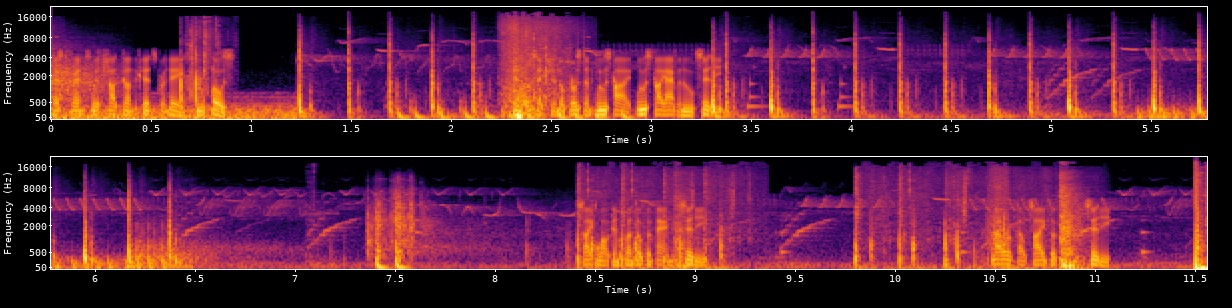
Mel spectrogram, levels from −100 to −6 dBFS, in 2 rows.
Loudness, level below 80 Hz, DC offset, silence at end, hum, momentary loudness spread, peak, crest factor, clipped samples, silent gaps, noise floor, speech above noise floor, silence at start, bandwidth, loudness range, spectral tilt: -24 LUFS; -30 dBFS; under 0.1%; 0 s; none; 13 LU; 0 dBFS; 24 dB; under 0.1%; none; -47 dBFS; 25 dB; 0 s; 19 kHz; 5 LU; -5.5 dB/octave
